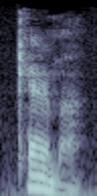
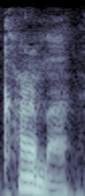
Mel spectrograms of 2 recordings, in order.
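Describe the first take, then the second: First: The first vowel is a modified vowel sound. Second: The first vowel is a broad ah sound. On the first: The speaker calls it right. "It should be pronounced kerma with modified vowel sound" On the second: The speaker calls it wrong. "people very often say karma with broad ah sound. This is incorrect"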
